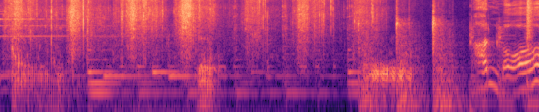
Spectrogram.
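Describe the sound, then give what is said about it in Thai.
Several dull knocks thud in an uneven rhythm against the door of the ants' nest, while a voice calls out to the ants to open the door, speaking over and between the knocks. “ท่านมดได้ยินข้าไหมเปิดประตูให้ข้าหน่อยสิ”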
